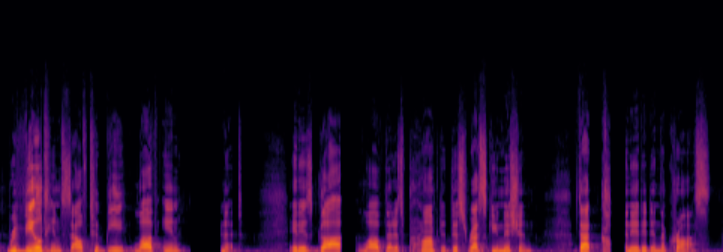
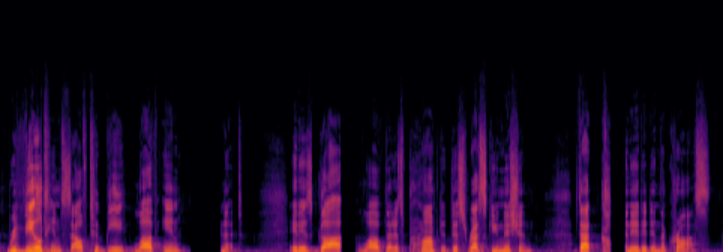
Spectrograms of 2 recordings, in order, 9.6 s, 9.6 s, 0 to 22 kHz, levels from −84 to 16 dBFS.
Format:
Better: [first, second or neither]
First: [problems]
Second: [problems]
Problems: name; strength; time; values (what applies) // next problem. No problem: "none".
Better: neither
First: audio cutting out; at 2.5 s, at 4.5 s and at 8 s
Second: audio cutting out; at 2.5 s, at 4.5 s and at 8 s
